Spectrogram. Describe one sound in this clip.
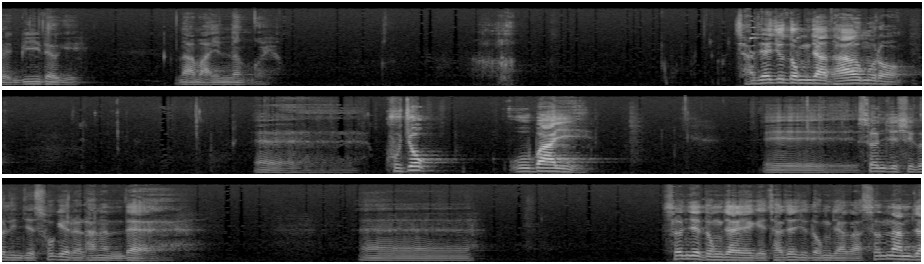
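An elderly man speaks calmly into a microphone, with pauses.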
